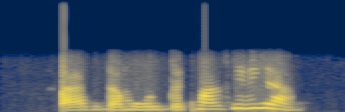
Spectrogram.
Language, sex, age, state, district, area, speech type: Dogri, female, 30-45, Jammu and Kashmir, Samba, urban, conversation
